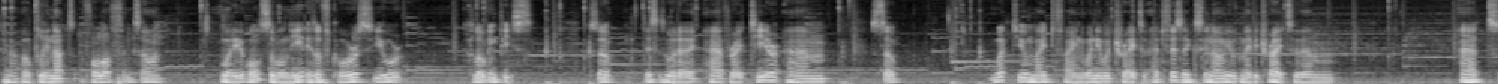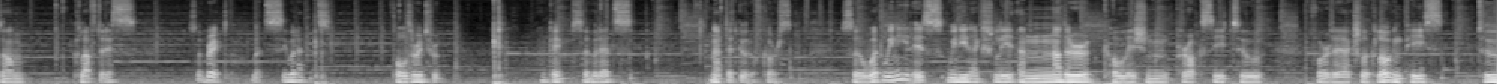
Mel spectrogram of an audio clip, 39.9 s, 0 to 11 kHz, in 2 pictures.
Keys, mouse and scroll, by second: 2.3 drag, 6.1 click, 7.2-7.6 alt+drag, 8.3 click, 9.0-11.0 alt+drag, 12.5 alt+middle drag, 14.6 alt+middle drag, 20.5 click, 23.9 space, 26.4 space, 27.8-29.4 drag.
